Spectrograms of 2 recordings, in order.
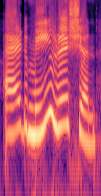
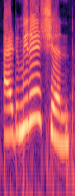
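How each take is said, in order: First: एडमिरेशन slowly split as ad, mi, ration; syllable by syllable. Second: Said in the usual way. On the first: Shown as a demonstration. Teacher joining the parts just taught, एडमिरेशन slowly in pieces. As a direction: stretch and separate the parts of एडमिरेशन. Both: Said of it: "पूरा क्या हो जाएगा".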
